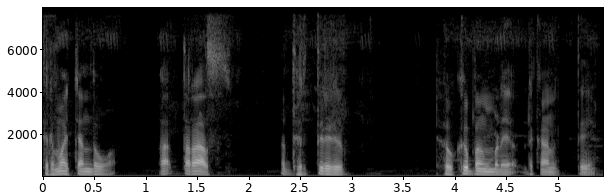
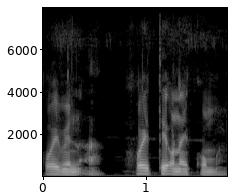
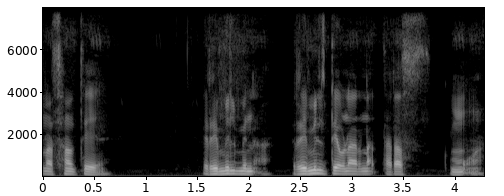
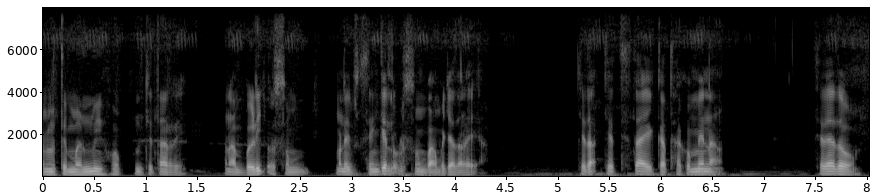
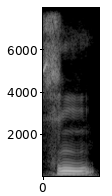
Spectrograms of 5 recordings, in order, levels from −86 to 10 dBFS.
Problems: background sounds at intervals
